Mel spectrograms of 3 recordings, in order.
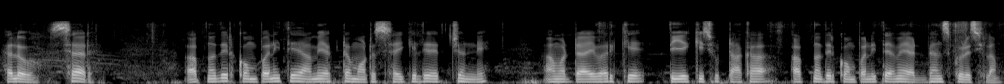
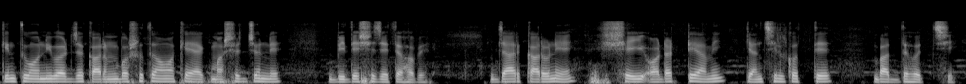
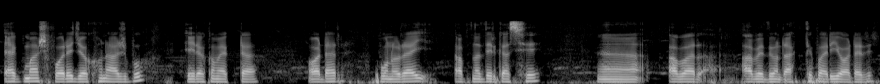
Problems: none marked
